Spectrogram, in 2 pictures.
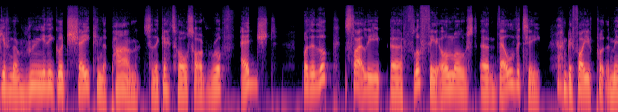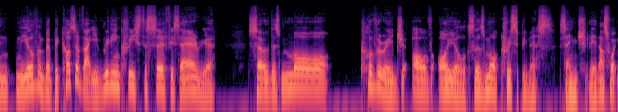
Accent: Yorkshire and the Humber, United Kingdom; I'm from Yorkshire originally

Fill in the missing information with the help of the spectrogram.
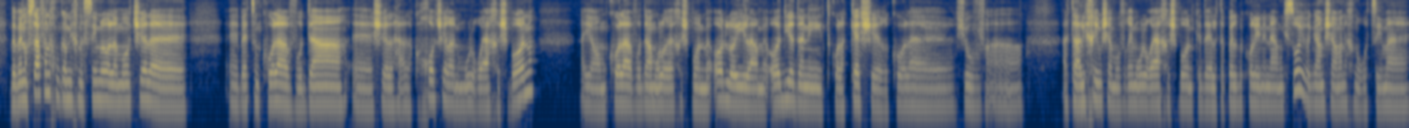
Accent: Tel Aviv, Tel Aviv District, Israel; also born or lived in United States; תל אביבית רוב שנותיי, למרות שהייתי בארצות הברית בגיחה של 10 שנים כזה.

